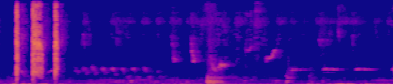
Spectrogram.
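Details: Ketrekan of a female white-rumped shama, meant to fire up males: three sharp dry clicks at the start, then quiet twittering notes, a short buzzy burst and a few thin high whistles.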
